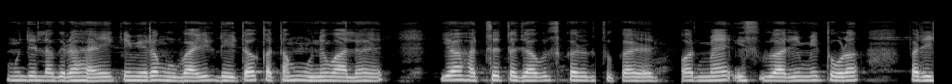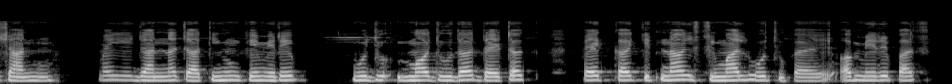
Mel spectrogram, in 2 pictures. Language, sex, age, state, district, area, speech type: Urdu, female, 60+, Delhi, North East Delhi, urban, spontaneous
